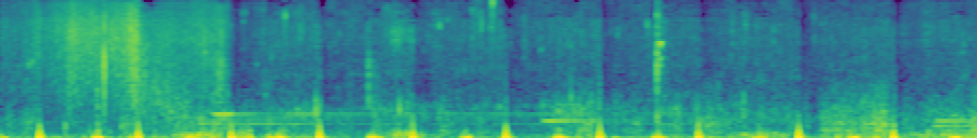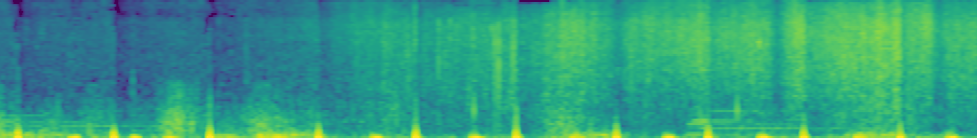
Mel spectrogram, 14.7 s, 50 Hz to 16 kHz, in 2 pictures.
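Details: Heartbeat recorded for ASMR heartbeat-and-breathing sleep content: regular low thumping heartbeat, about 83 beats a minute, with a faint steady hum in the background.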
